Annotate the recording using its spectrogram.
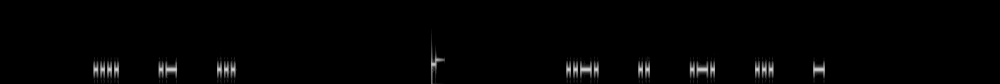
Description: Morse code, heard as a keyed tone, about 36 wpm, spaced as for 16 wpm, 700 Hz. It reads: HAS FIRST
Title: 4x Character Spacing - Top 100 Words - 35wpm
